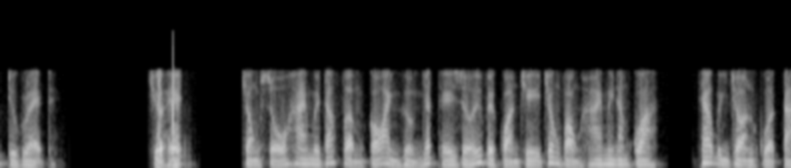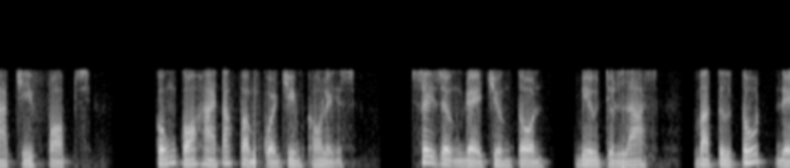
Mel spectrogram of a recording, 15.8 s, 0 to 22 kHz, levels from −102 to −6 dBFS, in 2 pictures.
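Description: Bit errors on an ADPCM link at 1.54–1.92 s, 7.44–7.72 s, 10.40–10.59 s and 14.13–14.21 s: up to about one bit in a hundred flips, knocking the decoder's step size and predictor off track, so pops and rough, level-jumping bursts ring through the narrowband sound.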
